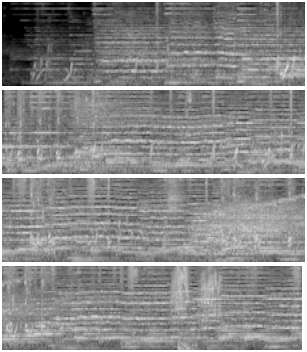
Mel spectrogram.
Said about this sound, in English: uh, we should mention sackboy this big adventure for having some uh, interesting music choices here here's an underwater theme uh, for a level and you're just playing through it then you start to realize like that song is so weirdly familiar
